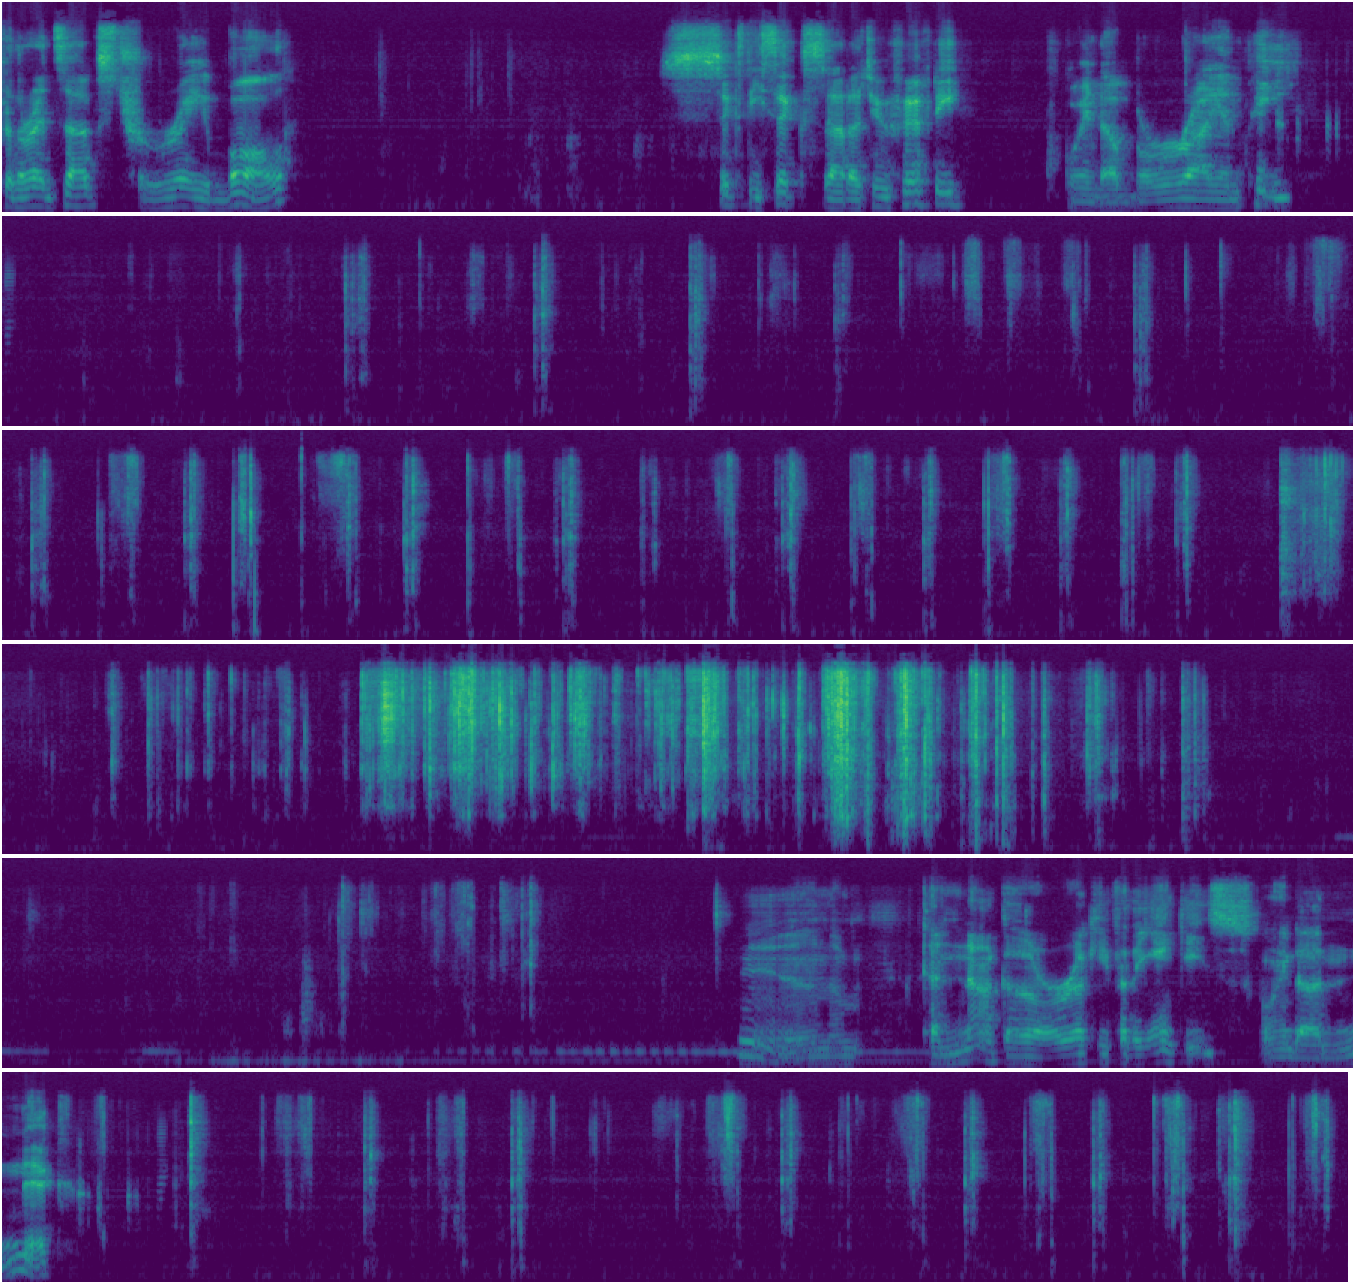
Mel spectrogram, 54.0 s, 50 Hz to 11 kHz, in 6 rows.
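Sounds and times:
card pack wrapper crinkling: 26.6s - 27.1s, 27.7s - 35.1s.

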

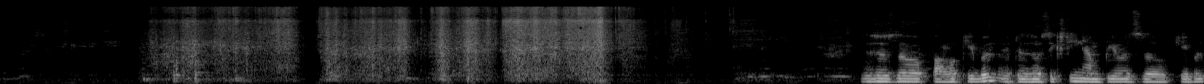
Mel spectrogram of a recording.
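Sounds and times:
plastic packaging crinkling: 1.4s - 7.2s.

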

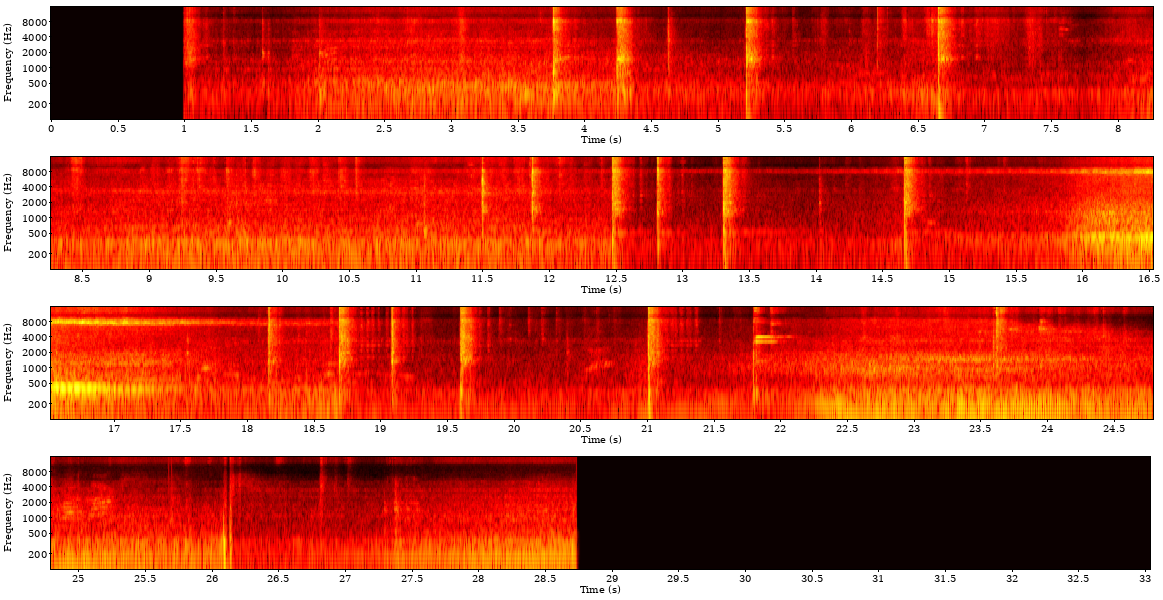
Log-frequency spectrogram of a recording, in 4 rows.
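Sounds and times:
workshop background noise: 1.0s - 22.8s
hammer striking metal disc: 11.8s - 13.6s, 21.0s - 22.2s.

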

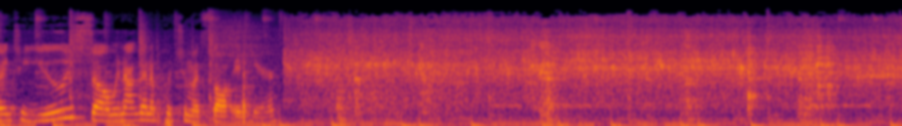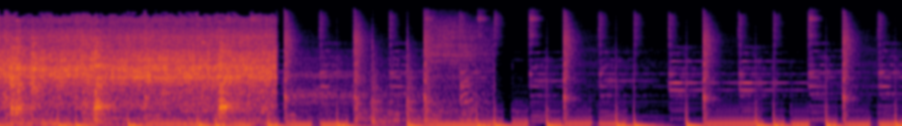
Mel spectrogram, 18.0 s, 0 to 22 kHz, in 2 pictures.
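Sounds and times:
fish frying in hot oil: 2.8s - 11.8s.

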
